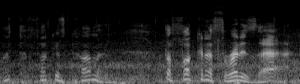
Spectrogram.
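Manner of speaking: high, hushed, fast disbelief; mock baffled outrage under the breath; incredulous inner reaction. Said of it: "I'm like".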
